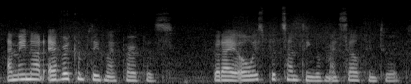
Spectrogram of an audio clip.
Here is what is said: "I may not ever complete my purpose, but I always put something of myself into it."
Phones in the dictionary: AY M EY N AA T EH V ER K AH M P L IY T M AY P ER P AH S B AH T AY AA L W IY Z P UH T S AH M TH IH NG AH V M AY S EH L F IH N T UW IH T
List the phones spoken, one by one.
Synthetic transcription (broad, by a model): AY M EY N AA T EH V ER K AH M P L IY T M AY P ER P AH S B AH T AY AA L W IY Z P UH T S AH M TH IH NG AH V M AY S EH L F IH N T UW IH T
